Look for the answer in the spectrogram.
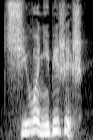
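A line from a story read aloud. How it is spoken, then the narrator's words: Hissing. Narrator (Russian): Шипящим голосом поинтересовался я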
